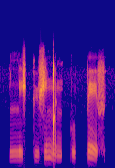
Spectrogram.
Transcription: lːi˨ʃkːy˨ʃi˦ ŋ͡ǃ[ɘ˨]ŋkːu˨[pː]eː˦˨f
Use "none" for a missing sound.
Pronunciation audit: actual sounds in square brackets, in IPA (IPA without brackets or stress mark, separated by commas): ɘ˨, pː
